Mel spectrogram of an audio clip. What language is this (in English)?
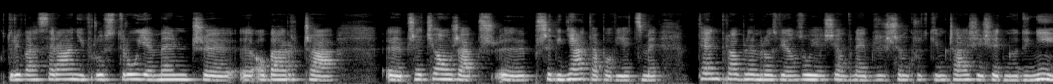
Polish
